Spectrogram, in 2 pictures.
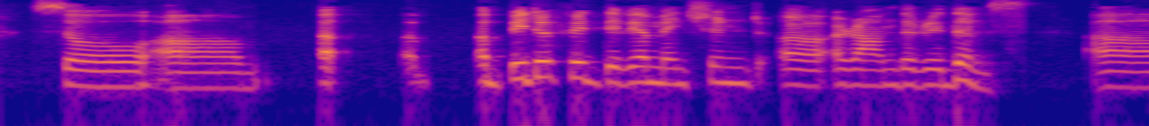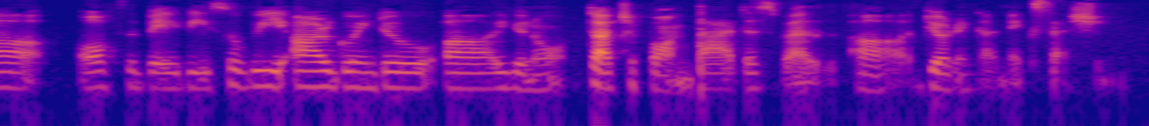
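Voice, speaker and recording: A woman with an ordinary speaking voice talks at a fairly slow pace in a fairly low pitch, with ordinary pitch variation and big swings in loudness. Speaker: webinar host. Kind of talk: live webinar moderation.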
